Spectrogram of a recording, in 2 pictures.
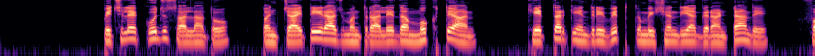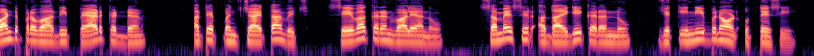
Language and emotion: Punjabi, neutral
